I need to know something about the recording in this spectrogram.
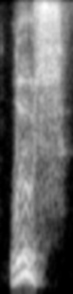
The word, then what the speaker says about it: Luce: have our main character luche is that her name loose loose it's spelled luch it's yeah loose but like doesn't she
